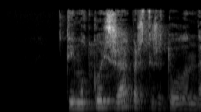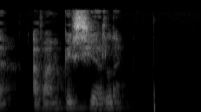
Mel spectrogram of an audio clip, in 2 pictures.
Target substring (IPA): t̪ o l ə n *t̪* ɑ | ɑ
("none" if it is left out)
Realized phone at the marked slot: d̪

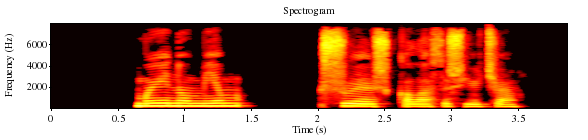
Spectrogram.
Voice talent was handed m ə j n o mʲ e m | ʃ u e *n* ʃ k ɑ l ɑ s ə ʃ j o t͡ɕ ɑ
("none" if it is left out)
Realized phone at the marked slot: none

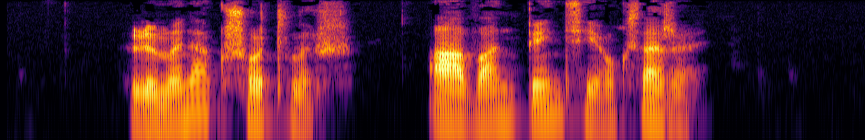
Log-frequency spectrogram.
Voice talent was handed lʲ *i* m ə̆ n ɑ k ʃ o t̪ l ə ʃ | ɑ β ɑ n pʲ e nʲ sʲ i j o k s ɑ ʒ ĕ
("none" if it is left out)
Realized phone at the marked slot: y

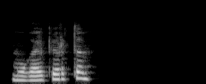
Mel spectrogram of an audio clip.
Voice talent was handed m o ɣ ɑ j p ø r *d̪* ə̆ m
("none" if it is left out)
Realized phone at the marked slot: t̪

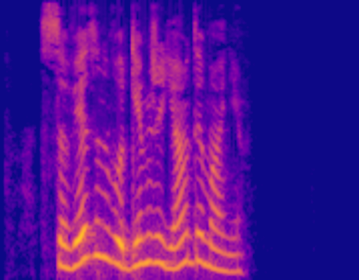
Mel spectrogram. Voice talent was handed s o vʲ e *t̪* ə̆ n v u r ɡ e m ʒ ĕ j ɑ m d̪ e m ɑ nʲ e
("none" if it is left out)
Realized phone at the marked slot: t̪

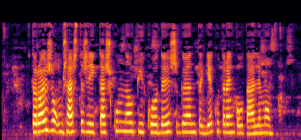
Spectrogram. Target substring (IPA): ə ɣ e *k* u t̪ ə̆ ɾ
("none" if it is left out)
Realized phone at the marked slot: k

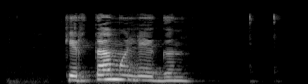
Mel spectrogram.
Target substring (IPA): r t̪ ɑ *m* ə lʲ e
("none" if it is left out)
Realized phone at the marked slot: m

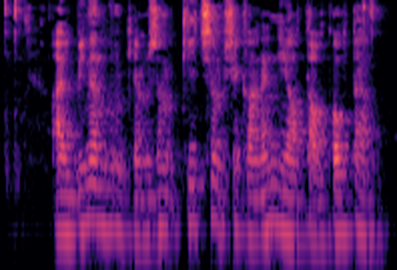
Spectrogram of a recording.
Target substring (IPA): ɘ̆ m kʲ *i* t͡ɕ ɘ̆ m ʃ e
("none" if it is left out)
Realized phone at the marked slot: i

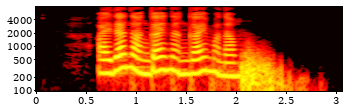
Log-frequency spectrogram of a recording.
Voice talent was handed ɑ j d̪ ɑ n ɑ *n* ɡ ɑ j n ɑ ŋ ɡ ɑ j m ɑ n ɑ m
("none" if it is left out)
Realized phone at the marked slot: ŋ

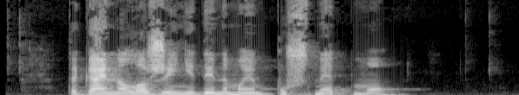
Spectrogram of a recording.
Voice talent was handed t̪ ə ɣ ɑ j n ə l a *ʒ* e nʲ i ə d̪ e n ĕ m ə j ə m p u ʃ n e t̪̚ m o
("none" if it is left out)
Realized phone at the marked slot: ʒ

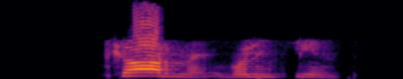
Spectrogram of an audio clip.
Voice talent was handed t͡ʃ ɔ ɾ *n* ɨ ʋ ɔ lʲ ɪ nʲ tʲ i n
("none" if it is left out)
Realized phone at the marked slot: n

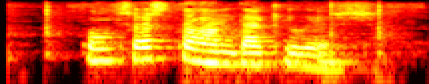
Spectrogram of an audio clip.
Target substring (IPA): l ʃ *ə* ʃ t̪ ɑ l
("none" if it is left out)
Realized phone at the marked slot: ɑ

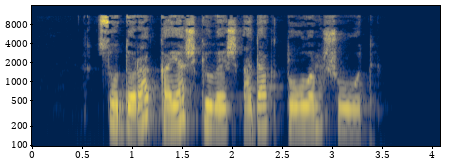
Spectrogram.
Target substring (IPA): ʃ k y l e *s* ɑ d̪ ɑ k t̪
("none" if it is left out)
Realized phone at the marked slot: ʃ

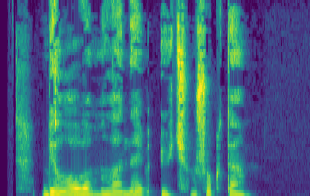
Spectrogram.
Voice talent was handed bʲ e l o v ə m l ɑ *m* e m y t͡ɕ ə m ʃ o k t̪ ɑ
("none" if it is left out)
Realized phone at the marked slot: n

